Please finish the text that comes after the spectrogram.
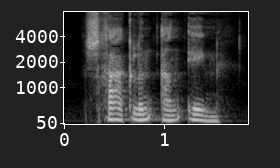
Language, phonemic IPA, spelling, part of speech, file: Dutch, /ˈsxakələ(n) anˈen/, schakelen aaneen, verb, Nl-schakelen aaneen.ogg
- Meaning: inflection of aaneenschakelen: 1. plural present indicative 2. plural present subjunctive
